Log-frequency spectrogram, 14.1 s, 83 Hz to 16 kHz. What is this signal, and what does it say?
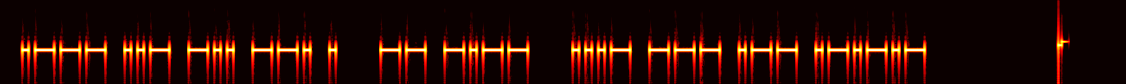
Morse code, heard as a keyed tone, about 16 wpm, 700 Hz. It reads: JUDGE MY VOW.
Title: Pangram Challenge v2 - 15wpm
